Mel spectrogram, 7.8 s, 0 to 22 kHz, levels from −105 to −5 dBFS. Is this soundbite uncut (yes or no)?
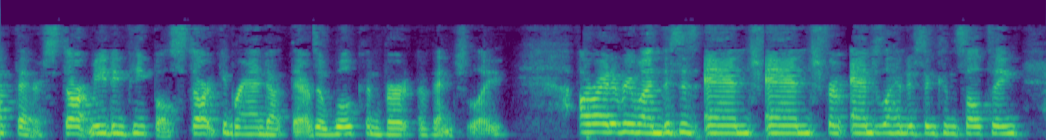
no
